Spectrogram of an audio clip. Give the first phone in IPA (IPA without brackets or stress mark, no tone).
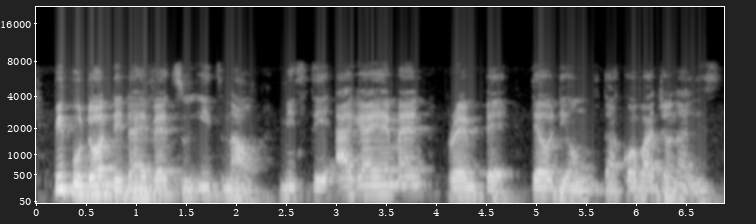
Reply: p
